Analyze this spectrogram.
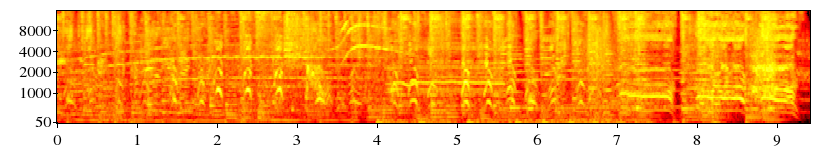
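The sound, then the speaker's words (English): A person imitates a dog while chasing someone, letting out a rapid series of loud, yappy barks and yips over a dense, busy musical background that continues throughout. “Was that your dog barking?”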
